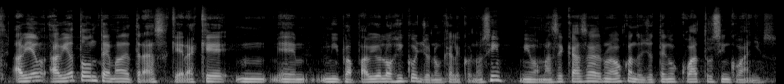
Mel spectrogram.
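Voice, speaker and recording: This man has a normal speaking voice at a medium pitch. His pace is fairly quick, with ordinary pitch variation. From Costa Rica, rural San Vito de Coto Brus. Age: 30s. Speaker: worship leader and musician. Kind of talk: casual interview testimony.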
